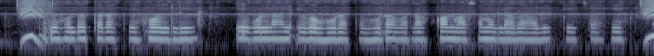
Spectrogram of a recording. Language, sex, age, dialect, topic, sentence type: Magahi, female, 36-40, Western, agriculture, question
